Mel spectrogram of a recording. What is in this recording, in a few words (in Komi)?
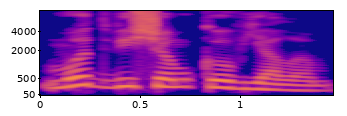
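"мӧд висьӧм кӧвъялӧм", Komi, female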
